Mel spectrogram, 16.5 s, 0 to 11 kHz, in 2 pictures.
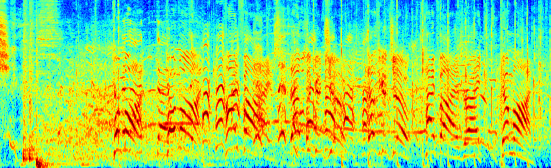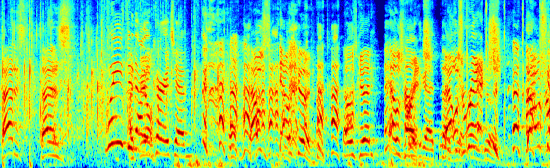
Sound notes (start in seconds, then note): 0.5 laughter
